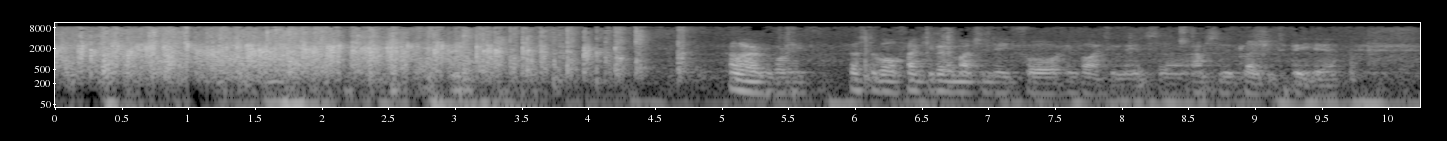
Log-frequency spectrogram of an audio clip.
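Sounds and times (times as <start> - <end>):
audience applause: 0.0 - 4.8
speech: 5.2 - 10.0.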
